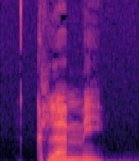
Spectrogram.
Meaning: to proclaim
- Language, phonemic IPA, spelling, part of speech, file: French, /kla.me/, clamer, verb, Fr-clamer.ogg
